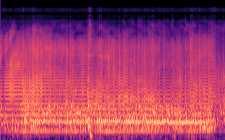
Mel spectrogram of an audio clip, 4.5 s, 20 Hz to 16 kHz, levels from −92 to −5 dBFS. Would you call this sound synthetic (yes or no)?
yes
